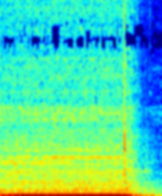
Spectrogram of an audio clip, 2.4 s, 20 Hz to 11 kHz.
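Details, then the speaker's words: Air conditioning compressor start-up with a 5-2-1 Compressor Saver hard start kit; strong low hum for about two seconds, startup current about 23 amps then dropping to normal, normal start. "so you saw the amperage went up to about 23 amps on startup and then drops down to a normal"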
